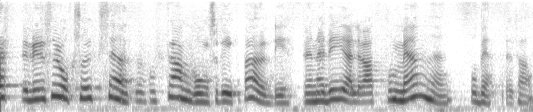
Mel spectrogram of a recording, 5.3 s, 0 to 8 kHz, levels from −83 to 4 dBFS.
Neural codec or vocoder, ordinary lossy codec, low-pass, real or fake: codec, 16 kHz, 1 kbps, X-Codec, HuBERT features, trained on balanced general audio; none; none; fake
